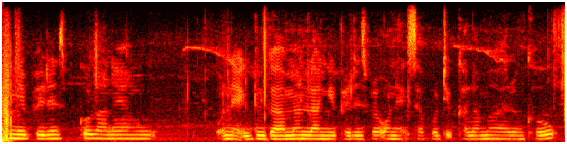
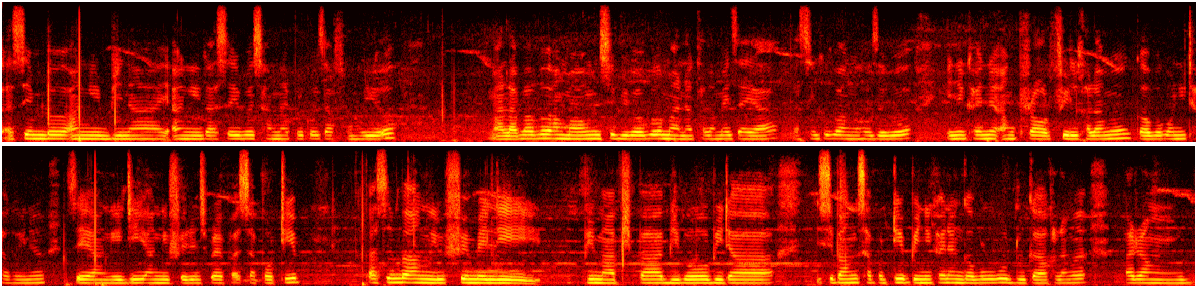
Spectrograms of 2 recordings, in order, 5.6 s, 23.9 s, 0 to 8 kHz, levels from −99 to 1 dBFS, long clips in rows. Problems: background sounds at intervals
